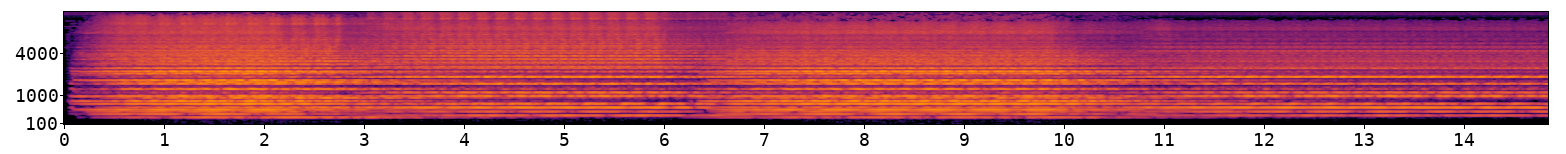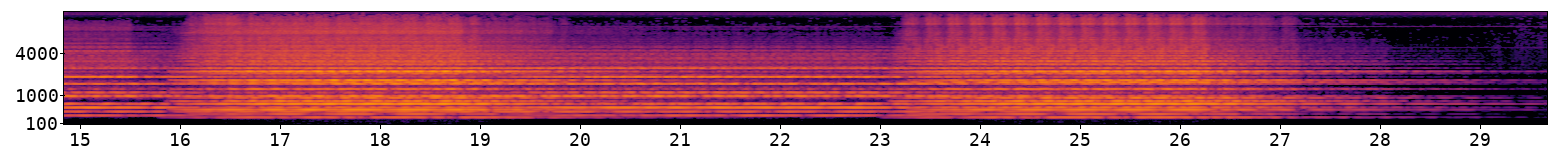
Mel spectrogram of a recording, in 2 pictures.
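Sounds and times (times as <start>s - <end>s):
flute drones: 0.1s - 28.6s.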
